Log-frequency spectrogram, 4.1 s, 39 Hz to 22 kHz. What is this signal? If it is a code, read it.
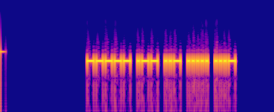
Morse code, heard as a keyed tone, about 36 wpm, 700 Hz. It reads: 0WU5V
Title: Code Groups - 5 Letter:Numbers - 35wpm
